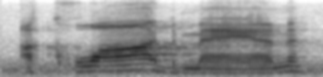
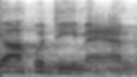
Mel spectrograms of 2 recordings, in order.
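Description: First: It is said as 'a quad man'. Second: It is said as 'aqua D man'. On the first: The speaker calls it right. "I say it right now" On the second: The speaker calls it wrong. "I've stopped saying it wrong"

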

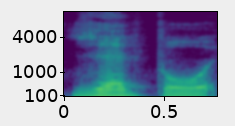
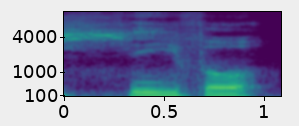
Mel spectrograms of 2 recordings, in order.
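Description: First: It is said in an English accent. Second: It is said in an American accent.

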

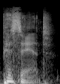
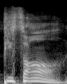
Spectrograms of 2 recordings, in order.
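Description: First: The name is pronounced the plain English way. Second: The name is pronounced the French way. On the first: "instead of" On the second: "It's French"

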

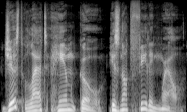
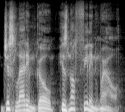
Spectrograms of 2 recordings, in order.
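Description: First: It is said more slowly. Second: It is said at normal speed.

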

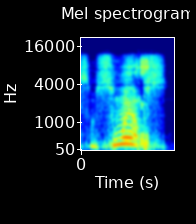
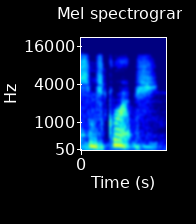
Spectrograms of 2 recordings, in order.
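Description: First: Shrimps is said starting with a sw sound. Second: Shrimps is said starting with an skr sound. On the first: "how we say it on the West Bank?" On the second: "Say it like this"

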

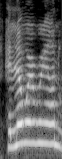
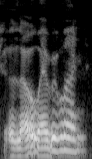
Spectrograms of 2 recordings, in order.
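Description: First: It is said in a healthy, normal voice. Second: It is said in a sick, strained voice.

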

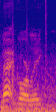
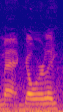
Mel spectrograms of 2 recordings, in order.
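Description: First: The name is said in a plain, neutral accent. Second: The name is said in a Southern American drawl. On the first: "Here's my normal voice" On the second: "I'm from the South, so I say Matt Gourley"

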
